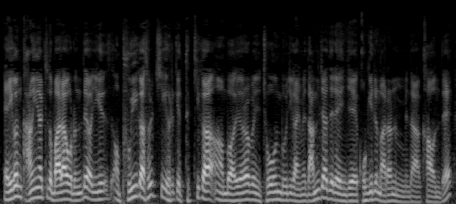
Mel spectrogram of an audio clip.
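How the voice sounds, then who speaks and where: A man's voice: mid-range voice, rapid-fire, darkish tone. A man teaching English pronunciation in a recorded lecture, demonstrating sounds with exaggerated contrasts.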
